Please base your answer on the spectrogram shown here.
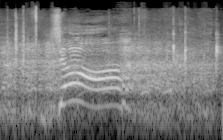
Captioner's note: audience laughs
